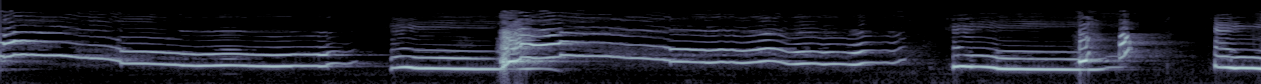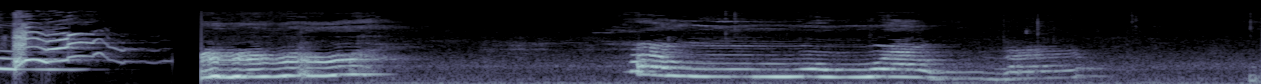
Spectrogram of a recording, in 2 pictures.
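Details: Dogs howling indoors. Several high, drawn-out howls bend and waver, with brief gaps between them. A lower, fuller howl then follows, rising and falling before it trails off over a faint steady hum.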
